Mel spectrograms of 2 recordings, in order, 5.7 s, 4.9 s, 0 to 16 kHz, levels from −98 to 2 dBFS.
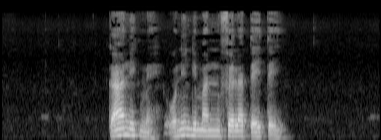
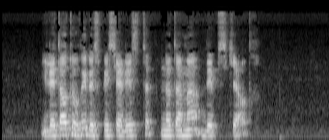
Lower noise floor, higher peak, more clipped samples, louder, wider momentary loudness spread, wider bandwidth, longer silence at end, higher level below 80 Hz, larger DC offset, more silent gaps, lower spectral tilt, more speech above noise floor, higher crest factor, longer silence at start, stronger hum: first, -74 dBFS vs -61 dBFS; about the same, -2 dBFS vs -2 dBFS; neither; second, -23 LUFS vs -18 LUFS; about the same, 12 LU vs 10 LU; about the same, 11.5 kHz vs 11.5 kHz; first, 1.45 s vs 1.2 s; about the same, -58 dBFS vs -58 dBFS; neither; neither; first, -6.5 dB/octave vs -5 dB/octave; first, 51 dB vs 43 dB; first, 24 dB vs 18 dB; first, 1.65 s vs 0.65 s; neither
